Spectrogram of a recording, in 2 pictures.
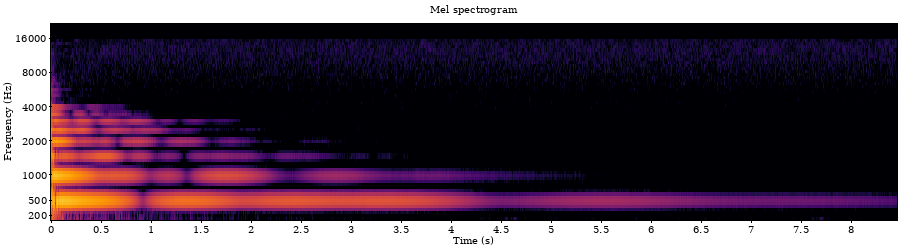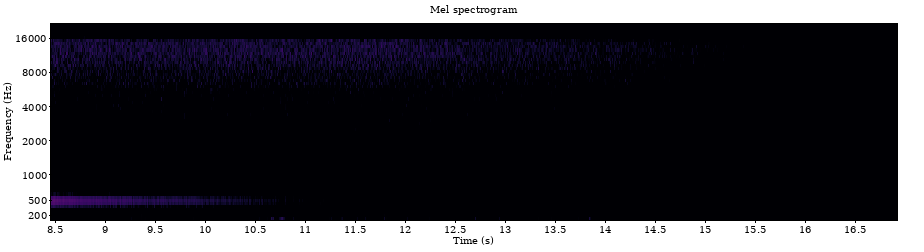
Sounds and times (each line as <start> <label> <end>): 0.0 upright choiseul piano 4.4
